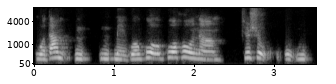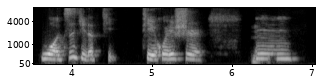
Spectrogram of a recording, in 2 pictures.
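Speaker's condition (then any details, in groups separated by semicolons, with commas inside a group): Stuttering; since childhood, not yet overcome, may never overcome; still stutters; no stuttering when talking to self, stutters when talking with others; repeated sounds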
